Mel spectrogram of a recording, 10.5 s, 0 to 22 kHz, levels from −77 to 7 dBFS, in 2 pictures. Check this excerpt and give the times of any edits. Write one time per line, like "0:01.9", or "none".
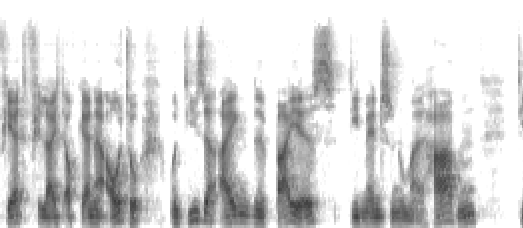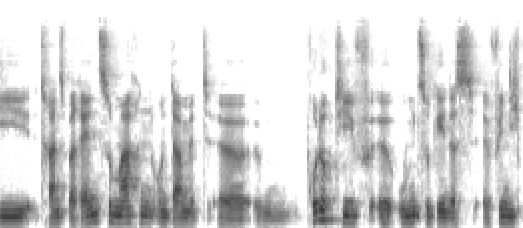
none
